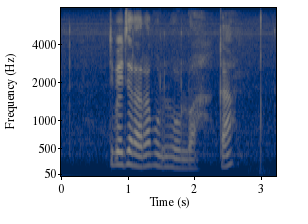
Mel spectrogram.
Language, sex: Northern Sotho, female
